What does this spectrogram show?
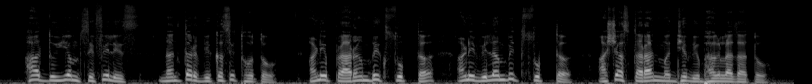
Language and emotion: Marathi, neutral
